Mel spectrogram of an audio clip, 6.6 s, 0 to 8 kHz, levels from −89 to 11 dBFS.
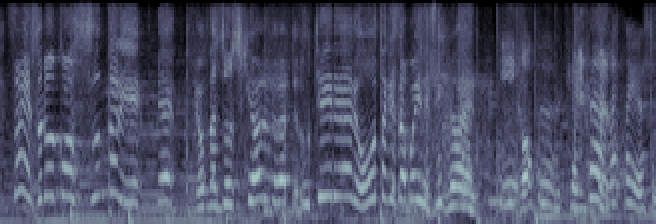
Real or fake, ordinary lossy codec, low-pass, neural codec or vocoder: fake; none; 7.2 kHz; codec, 16 kHz, 2 kbps, X-Codec, HuBERT features, trained on balanced general audio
